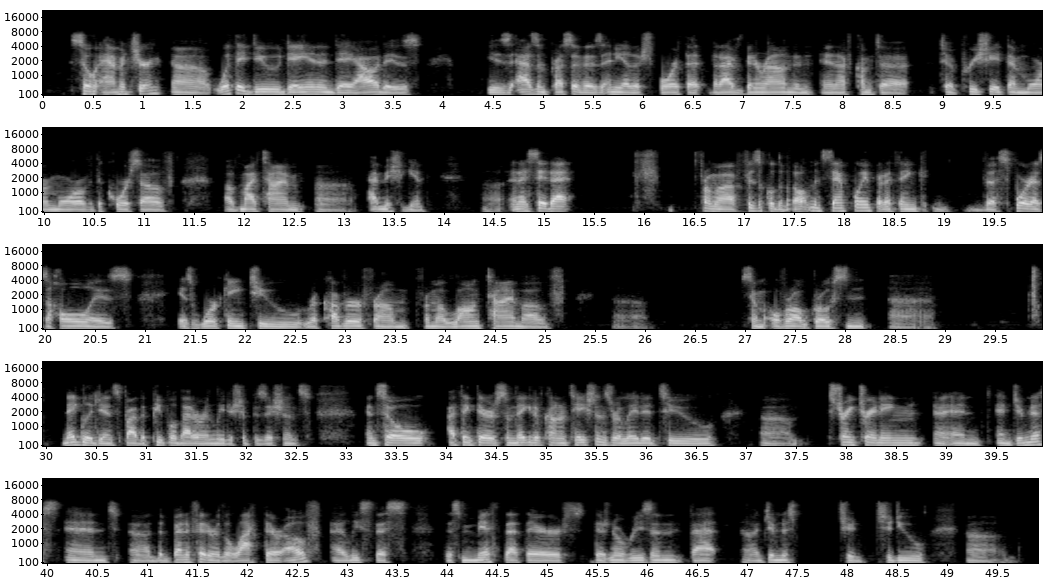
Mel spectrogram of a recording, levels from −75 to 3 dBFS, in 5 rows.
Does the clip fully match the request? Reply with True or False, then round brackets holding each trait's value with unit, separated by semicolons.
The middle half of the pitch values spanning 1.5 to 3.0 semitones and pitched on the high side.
False (2.4 semitones; 100 Hz)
